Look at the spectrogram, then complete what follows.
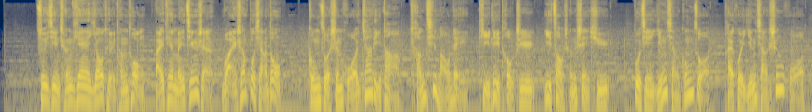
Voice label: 【广告】保健酒

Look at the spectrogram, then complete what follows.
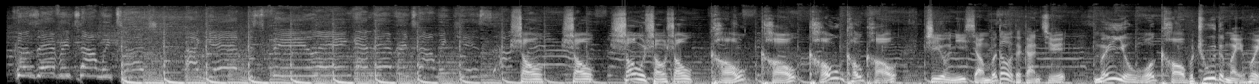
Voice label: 叫卖促销 烧烤

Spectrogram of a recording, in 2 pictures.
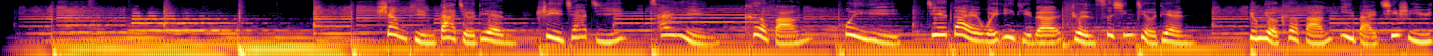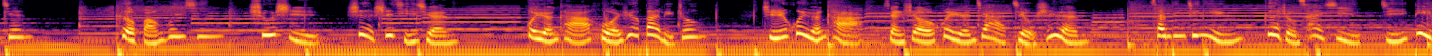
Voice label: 【广告】; 尚品酒店

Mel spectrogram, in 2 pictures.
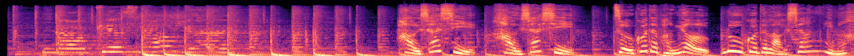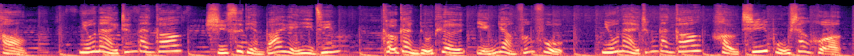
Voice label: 【促销】; 牛奶蒸蛋糕

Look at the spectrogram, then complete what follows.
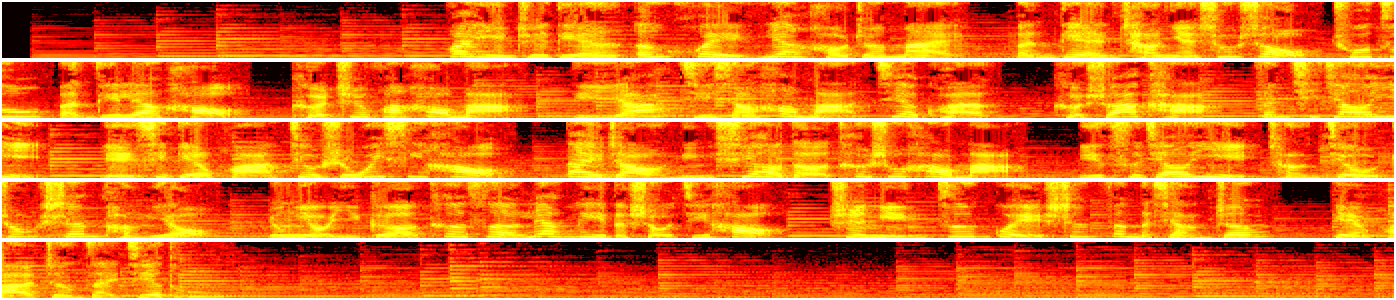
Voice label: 彩铃; 恩会吉靓号专卖

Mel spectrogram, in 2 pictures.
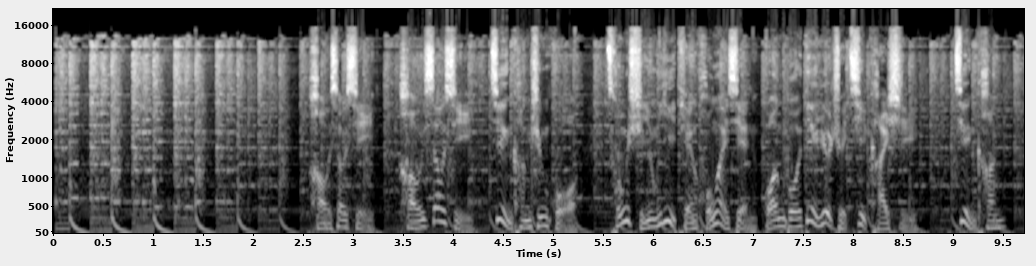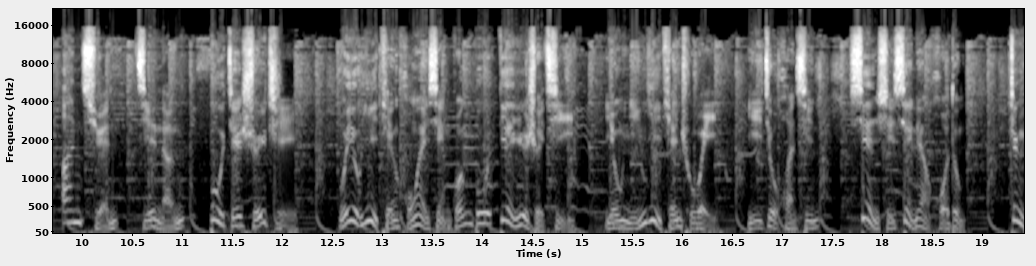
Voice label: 促销 好消息

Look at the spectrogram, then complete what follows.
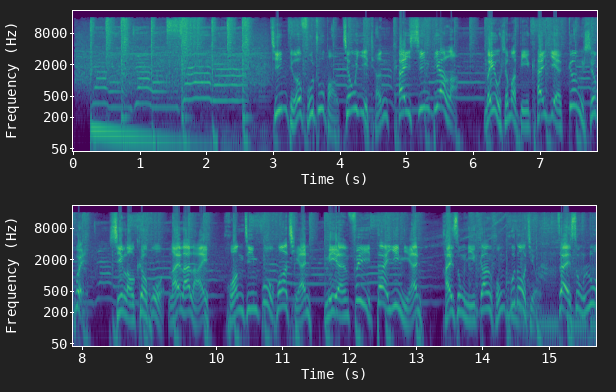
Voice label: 【促销】; 金德福珠宝

